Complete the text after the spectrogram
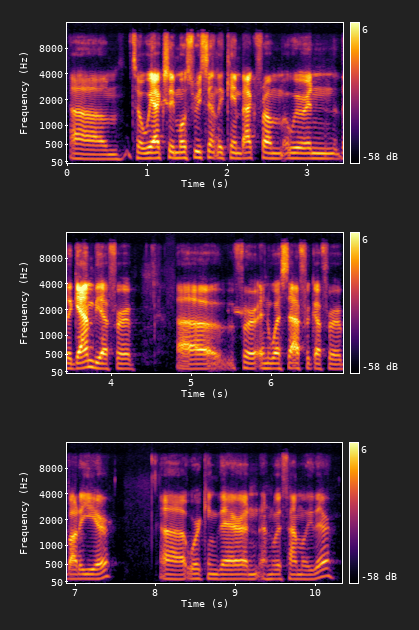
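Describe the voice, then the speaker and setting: Young guy raised in chile, musician guest, easygoing and thoughtful, lots of ums, mid-pitched. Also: normal speed, creaky. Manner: relaxed and reflective, with many fillers. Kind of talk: casual interview answers.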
